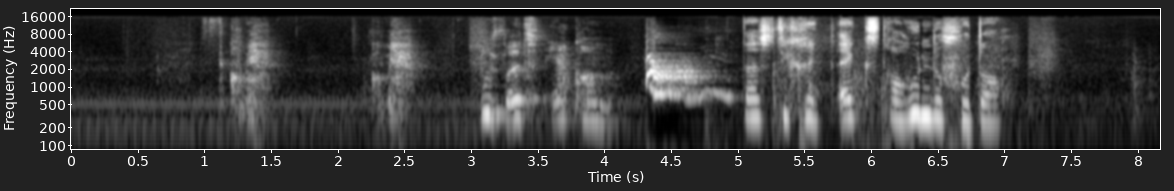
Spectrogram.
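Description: A young girl talks and squeals close by.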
